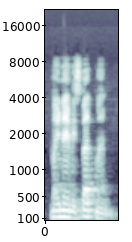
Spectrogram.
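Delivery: low, serious hero reply; Batman. Acted. Teacher acting Batman replying to Spider-Man, low and serious. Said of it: "el personaje muy serio".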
